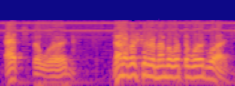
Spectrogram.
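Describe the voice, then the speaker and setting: An actor playing a young dead soldier son in a 1930s radio drama, breezy and gentle, speaking in a boyish, coaxing, informal way. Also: male voice, a little high, sing-song, fairly quick. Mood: calm, reflective. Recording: muffled, noisy 1938 radio broadcast.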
